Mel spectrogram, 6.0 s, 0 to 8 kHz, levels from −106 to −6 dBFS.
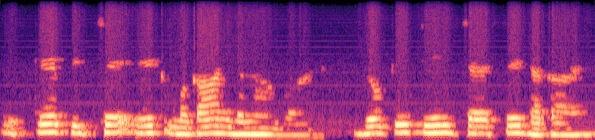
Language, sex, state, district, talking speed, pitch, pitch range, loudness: Hindi, female, Haryana, Charkhi Dadri, 130 wpm, 150 Hz, 135-160 Hz, -12 LUFS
